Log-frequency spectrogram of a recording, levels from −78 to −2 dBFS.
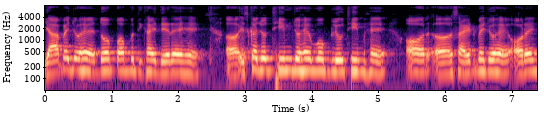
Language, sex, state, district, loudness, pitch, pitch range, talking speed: Hindi, male, Chhattisgarh, Sukma, -12 LUFS, 155 Hz, 150-165 Hz, 220 wpm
